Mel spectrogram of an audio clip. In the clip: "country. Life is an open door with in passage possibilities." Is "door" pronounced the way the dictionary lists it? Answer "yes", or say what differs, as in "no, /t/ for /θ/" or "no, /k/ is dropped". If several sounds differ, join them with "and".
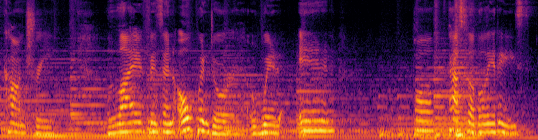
yes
